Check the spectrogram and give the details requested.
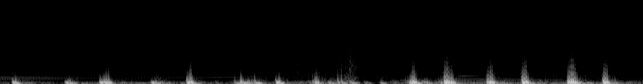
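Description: Soft, deep, regular thumps at about 74 a minute under a faint steady hum, like a heartbeat.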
